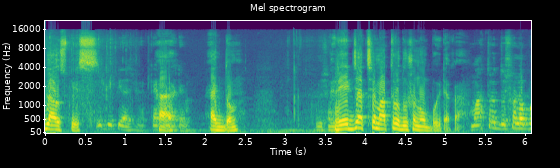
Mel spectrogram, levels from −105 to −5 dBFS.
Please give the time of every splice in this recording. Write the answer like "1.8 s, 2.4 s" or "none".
none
